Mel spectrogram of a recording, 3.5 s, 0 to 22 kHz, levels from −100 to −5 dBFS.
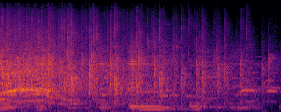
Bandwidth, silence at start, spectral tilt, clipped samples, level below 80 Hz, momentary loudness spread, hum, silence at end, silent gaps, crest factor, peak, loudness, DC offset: over 20 kHz; 0 s; -2.5 dB/octave; under 0.1%; -76 dBFS; 14 LU; none; 0 s; none; 22 dB; -20 dBFS; -41 LUFS; under 0.1%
